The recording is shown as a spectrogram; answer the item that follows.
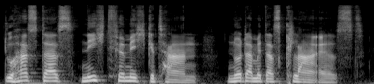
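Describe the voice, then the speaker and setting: Brief: man doing a grieving young son, raised higher and louder than his reading voice, raw and accusing, audiobook. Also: expressive, a little slow.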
